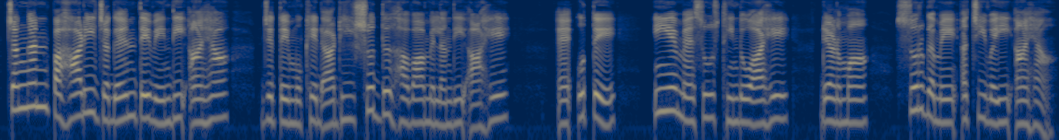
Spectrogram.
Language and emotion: Sindhi, neutral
